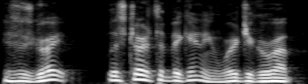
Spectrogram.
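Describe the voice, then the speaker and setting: A man hosts a podcast in a soft, mellow voice. He opens with a tidy scripted introduction before settling into a measured, conversational interview, often pausing on fillers as he gathers his thoughts. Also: medium pitch. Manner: measured, hesitant with fillers when chatting. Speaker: podcast host.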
